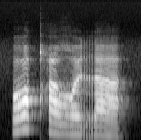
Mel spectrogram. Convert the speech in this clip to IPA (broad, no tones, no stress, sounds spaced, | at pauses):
ɔ qʰ o ʁ œ r a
